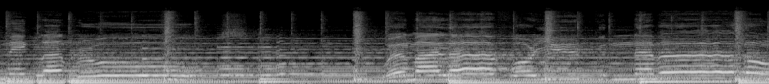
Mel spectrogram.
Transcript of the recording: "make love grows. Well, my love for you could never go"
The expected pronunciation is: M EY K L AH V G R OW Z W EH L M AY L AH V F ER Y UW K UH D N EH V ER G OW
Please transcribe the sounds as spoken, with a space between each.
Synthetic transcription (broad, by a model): M EY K L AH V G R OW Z W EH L M AY L AH V F ER Y UW K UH D N EH V ER G OW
